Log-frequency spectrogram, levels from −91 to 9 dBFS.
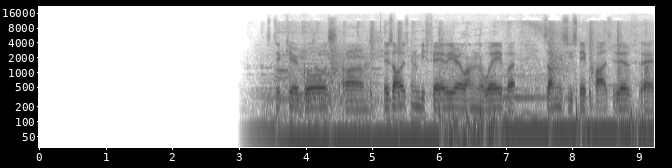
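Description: No technical faults are present: the level rises in a smooth fade-in from around 3 s to full level at 4.03 s, with no click or hard edge, and the signal then holds steady without dropouts, distortion or other defects.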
